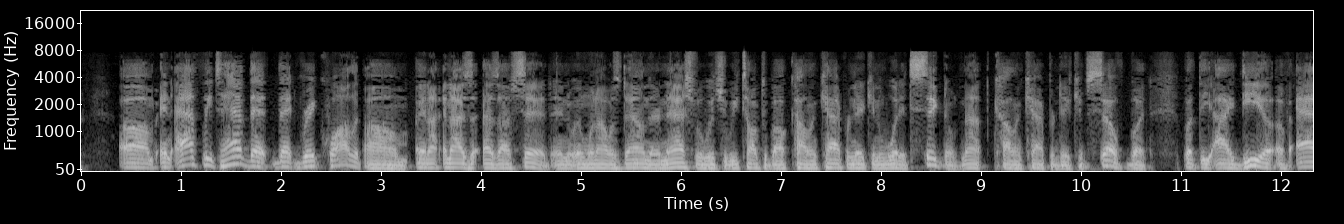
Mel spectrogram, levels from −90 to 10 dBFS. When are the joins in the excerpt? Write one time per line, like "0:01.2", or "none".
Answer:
0:02.8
